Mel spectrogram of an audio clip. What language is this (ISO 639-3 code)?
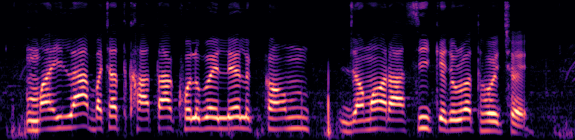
mai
